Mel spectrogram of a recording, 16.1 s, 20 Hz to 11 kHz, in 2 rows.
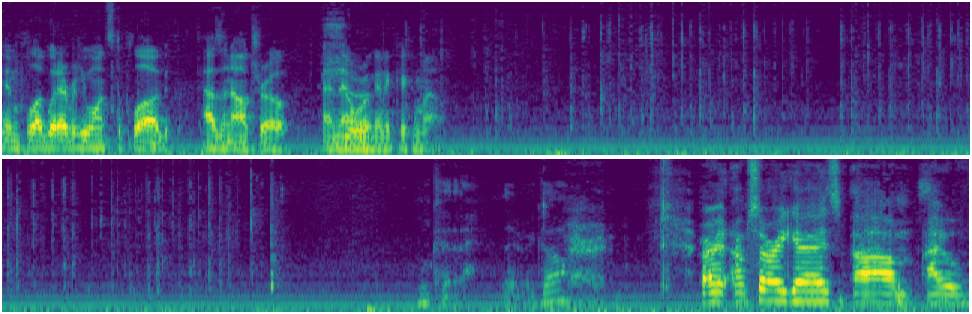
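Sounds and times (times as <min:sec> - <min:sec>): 
speech: 0:00.0 - 0:03.8, 0:13.9 - 0:16.1
constant low electrical hum: 0:00.0 - 0:16.1
typing on a computer keyboard: 0:03.1 - 0:10.5.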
